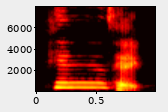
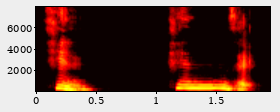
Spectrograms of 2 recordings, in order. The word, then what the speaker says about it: 흰색: And one last thing, when 의 is combined with another consonant, not 이응, is usually pronounced as 이. For example, 흰색. 흰색 consonant is 히읗. So we pronounce it not 의, 흰색.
